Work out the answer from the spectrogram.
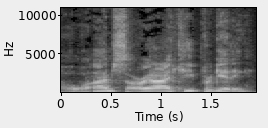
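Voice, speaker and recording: A man playing an eager, deferential scientist's assistant in old-time radio drama style, excitable and a bit hesitant. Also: lowish voice, moderate pace. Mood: sheepish.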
